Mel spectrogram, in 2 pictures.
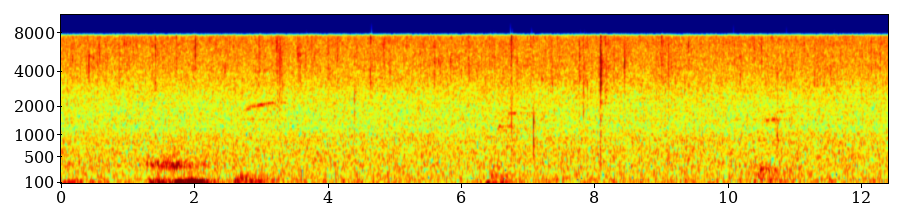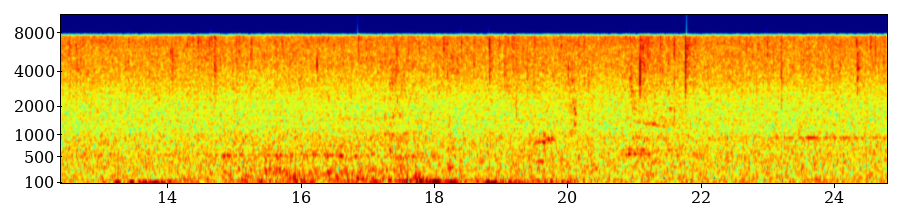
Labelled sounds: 2.8	3.2	humpback whale, 1.8 to 2.2 kHz
19.5	19.8	humpback whale, 0.78 to 1.1 kHz
21.2	21.4	humpback whale, 1.2 to 1.4 kHz

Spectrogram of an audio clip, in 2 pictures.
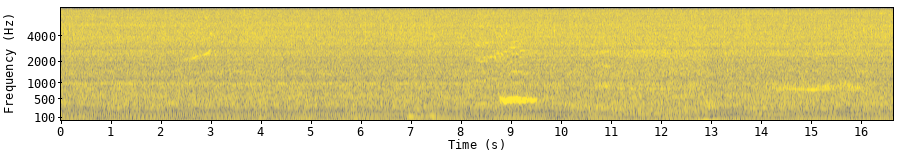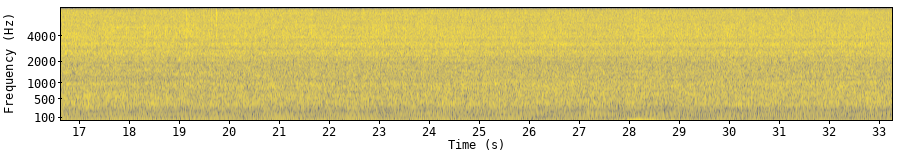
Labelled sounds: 2.4	3.0	humpback whale, 2.0 to 2.8 kHz
8.3	9.2	humpback whale, 1.9 to 3.0 kHz
10.7	11.0	humpback whale, 0.78 to 0.94 kHz
14.5	15.2	humpback whale, 0.78 to 0.91 kHz

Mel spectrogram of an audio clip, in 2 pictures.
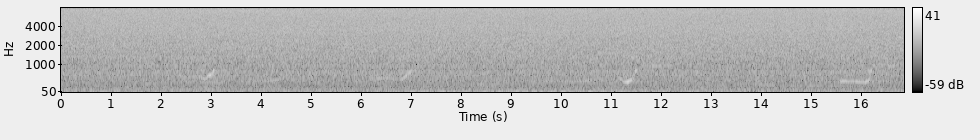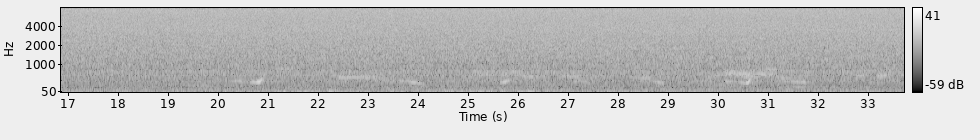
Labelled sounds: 21.2	21.4	humpback whale, 0.80 to 0.90 kHz

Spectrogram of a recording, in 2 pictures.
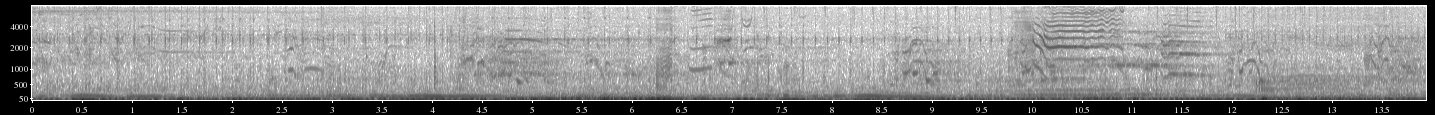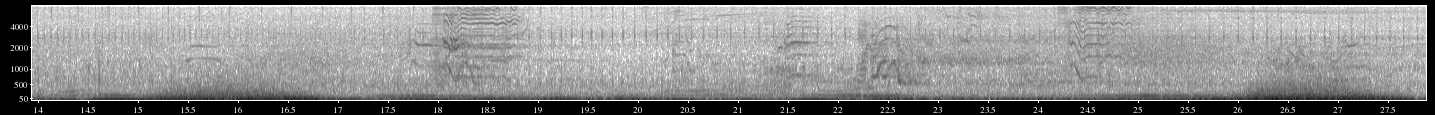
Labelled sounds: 1.1	2.2	killer whale, southern Alaska resident, 1.5 to 4.2 kHz
2.5	3.0	killer whale, southern Alaska resident, 0.62 to 2.4 kHz
4.2	5.3	killer whale, southern Alaska resident, 0.48 to 3.6 kHz
6.2	7.2	killer whale, southern Alaska resident, 0.62 to 8.0 kHz
8.5	9.2	killer whale, southern Alaska resident, 0.34 to 4.1 kHz
9.8	11.8	killer whale, southern Alaska resident, 0.50 to 8.0 kHz
13.3	14.0	killer whale, southern Alaska resident, 0.37 to 3.1 kHz
15.4	16.0	killer whale, southern Alaska resident, 1.1 to 5.1 kHz
17.8	18.9	killer whale, southern Alaska resident, 0.41 to 8.0 kHz
21.3	22.9	killer whale, southern Alaska resident, 0.37 to 6.0 kHz
24.1	25.1	killer whale, southern Alaska resident, 0.62 to 8.0 kHz

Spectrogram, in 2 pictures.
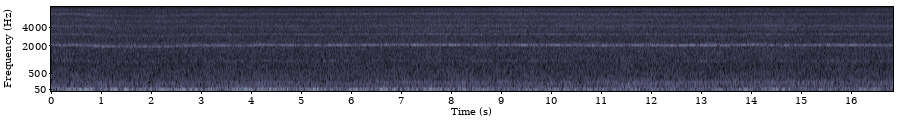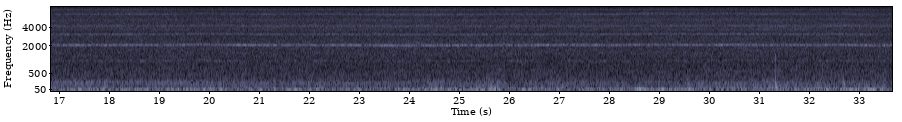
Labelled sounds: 0.7	1.3	vessel noise, 1.9 to 3.0 kHz

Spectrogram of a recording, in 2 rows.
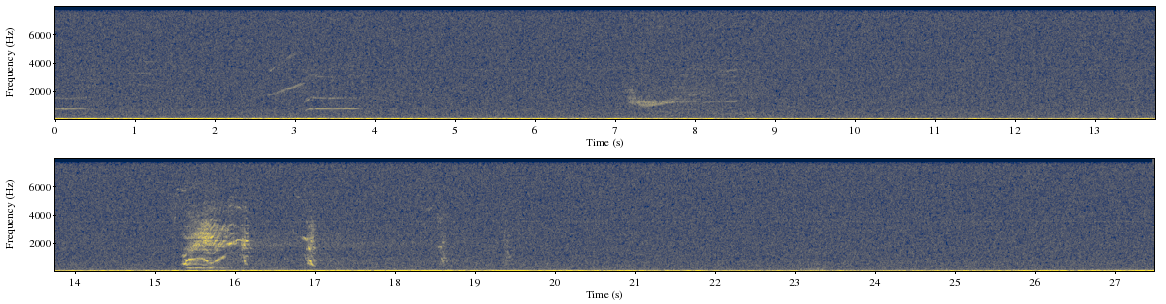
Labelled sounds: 0.0	0.4	killer whale, Bigg's (transient), 0.80 to 0.83 kHz
2.7	3.6	killer whale, Bigg's (transient), 0.80 to 2.6 kHz
7.2	7.8	killer whale, Bigg's (transient), 0.86 to 1.5 kHz
15.3	16.2	killer whale, Bigg's (transient), 0.80 to 2.8 kHz

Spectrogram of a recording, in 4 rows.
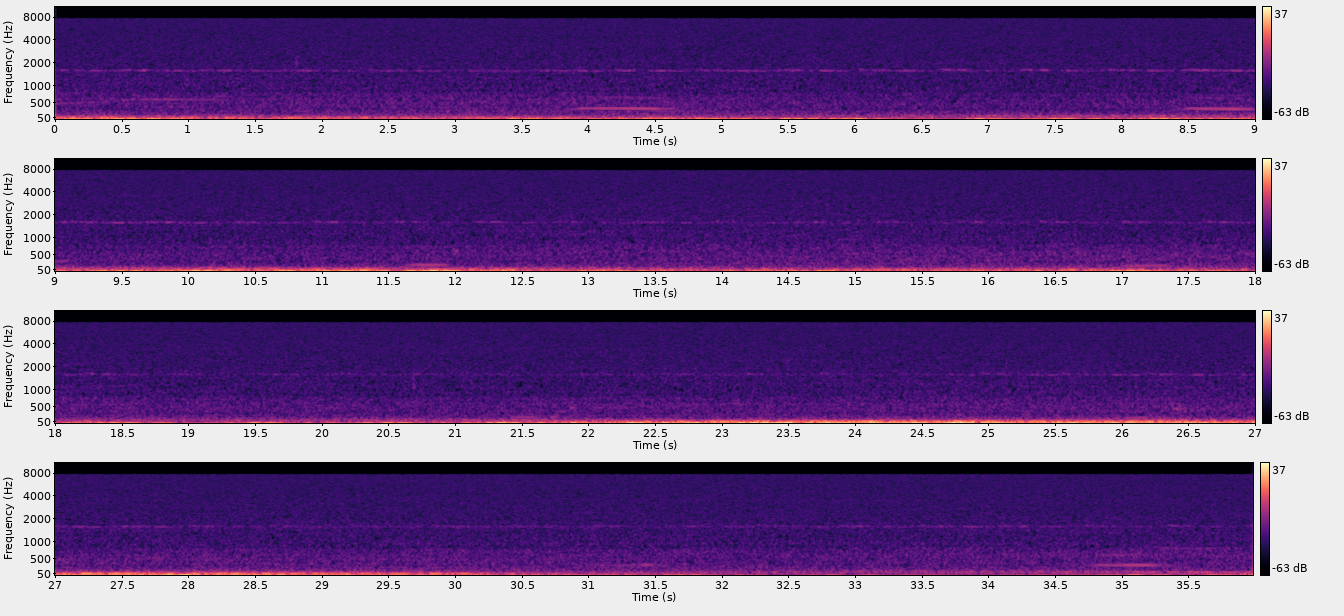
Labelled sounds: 6.6	6.9	humpback whale, 1.6 to 1.7 kHz

